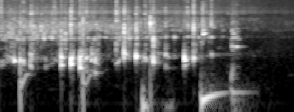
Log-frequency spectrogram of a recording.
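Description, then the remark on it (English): Water is poured from a freshly opened, fancy bottle in a quick series of wet glugs and splashes over about two and a half seconds, ending in a short trickle, with no talking. “Here, pour me some of that, please, sir.”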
